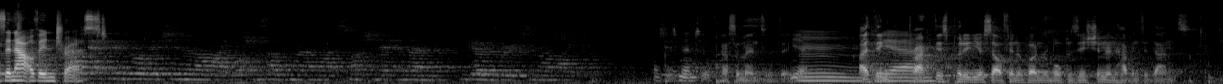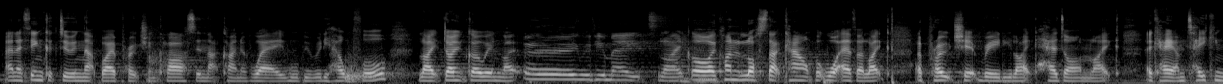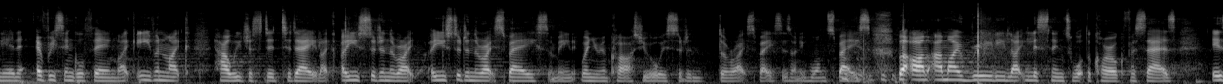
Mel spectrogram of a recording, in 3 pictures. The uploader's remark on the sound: At The Ins And Outs easter intensive we had a Q&A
